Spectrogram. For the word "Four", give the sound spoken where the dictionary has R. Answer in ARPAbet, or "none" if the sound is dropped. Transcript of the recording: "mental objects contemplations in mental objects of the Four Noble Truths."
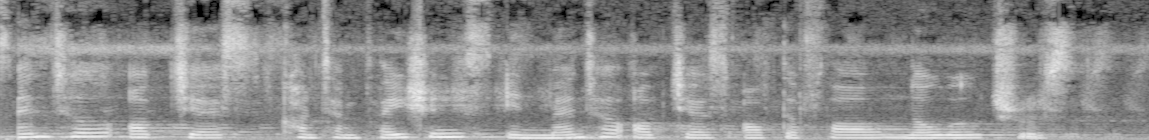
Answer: L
